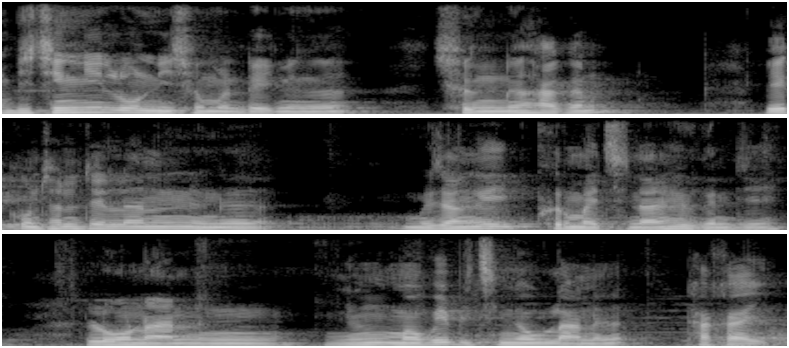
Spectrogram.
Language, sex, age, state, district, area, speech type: Bodo, male, 30-45, Assam, Kokrajhar, rural, spontaneous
